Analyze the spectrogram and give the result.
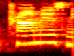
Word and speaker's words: promise: You promise me heaven, promise me heaven. Esse promise, também o E não é pronunciado.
